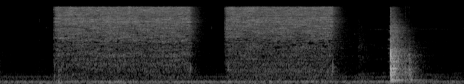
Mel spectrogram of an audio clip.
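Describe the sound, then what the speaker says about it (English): Two long hissing bursts of aerosol cooking spray onto a small waffle maker, each over a second, followed by a short clatter, close and loud with no talking. "I'm going to spray my little waffle maker."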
